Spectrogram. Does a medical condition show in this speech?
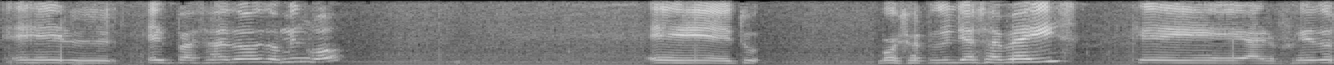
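Yes: Down syndrome; radio program of Fundación Síndrome de Down de Madrid.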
